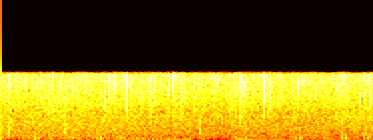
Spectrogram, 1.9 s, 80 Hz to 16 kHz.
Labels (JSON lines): {"label": "biophony", "recorder": "SoundTrap 300"}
